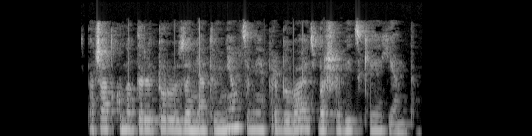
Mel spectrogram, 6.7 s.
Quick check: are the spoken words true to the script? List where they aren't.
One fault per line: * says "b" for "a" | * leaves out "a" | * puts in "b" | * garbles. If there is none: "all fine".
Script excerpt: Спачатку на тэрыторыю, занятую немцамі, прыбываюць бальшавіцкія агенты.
all fine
